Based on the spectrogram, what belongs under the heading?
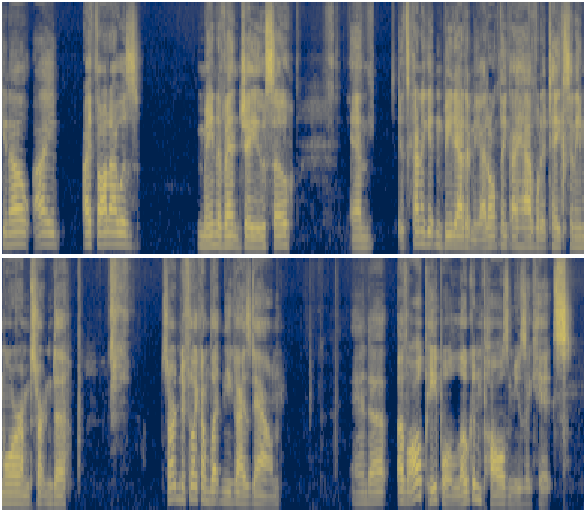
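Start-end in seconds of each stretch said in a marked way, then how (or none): none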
